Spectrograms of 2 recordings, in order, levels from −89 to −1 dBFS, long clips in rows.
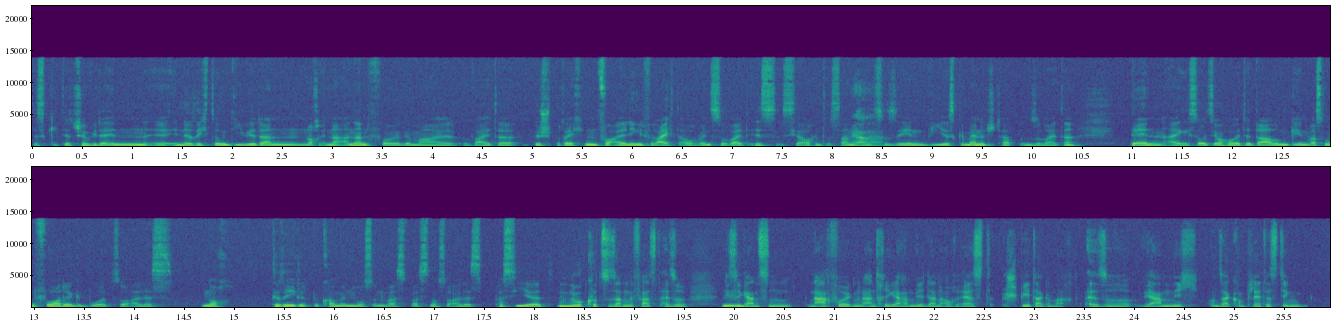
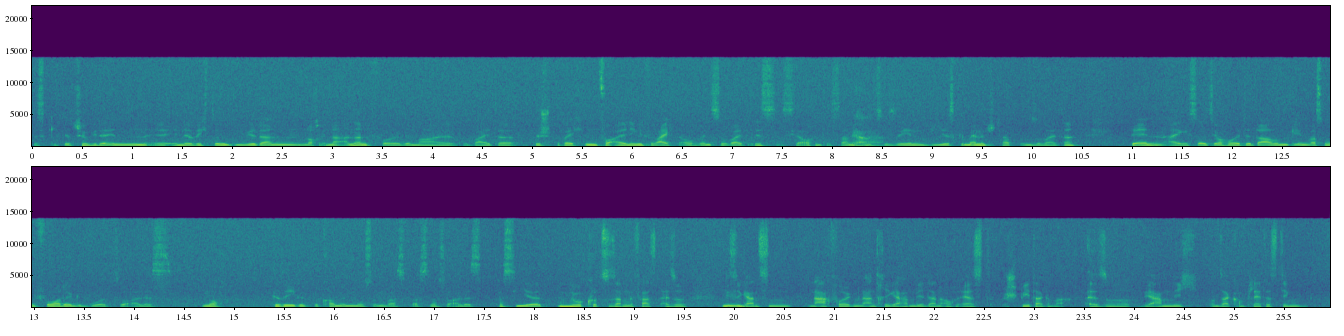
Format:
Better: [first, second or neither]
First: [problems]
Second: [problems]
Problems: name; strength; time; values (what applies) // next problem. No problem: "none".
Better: first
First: hiss; faint; throughout; 25 dB below the speech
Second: hiss; loud; throughout; 9 dB below the speech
